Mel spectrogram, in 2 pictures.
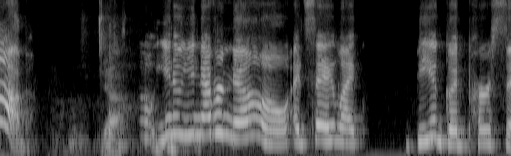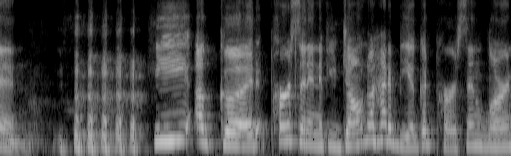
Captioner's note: laughs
